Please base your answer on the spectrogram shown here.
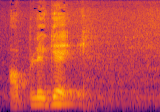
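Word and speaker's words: appliqué: You want to pronounce as Applique, a type of needle work in which small pieces of fabric are sewn.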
